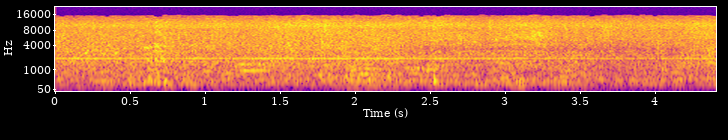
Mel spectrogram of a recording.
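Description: Faint, indistinct chatter of an audience in the stands, with no single sound standing out.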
